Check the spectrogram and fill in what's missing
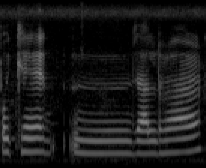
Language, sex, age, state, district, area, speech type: Assamese, female, 45-60, Assam, Dibrugarh, rural, spontaneous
